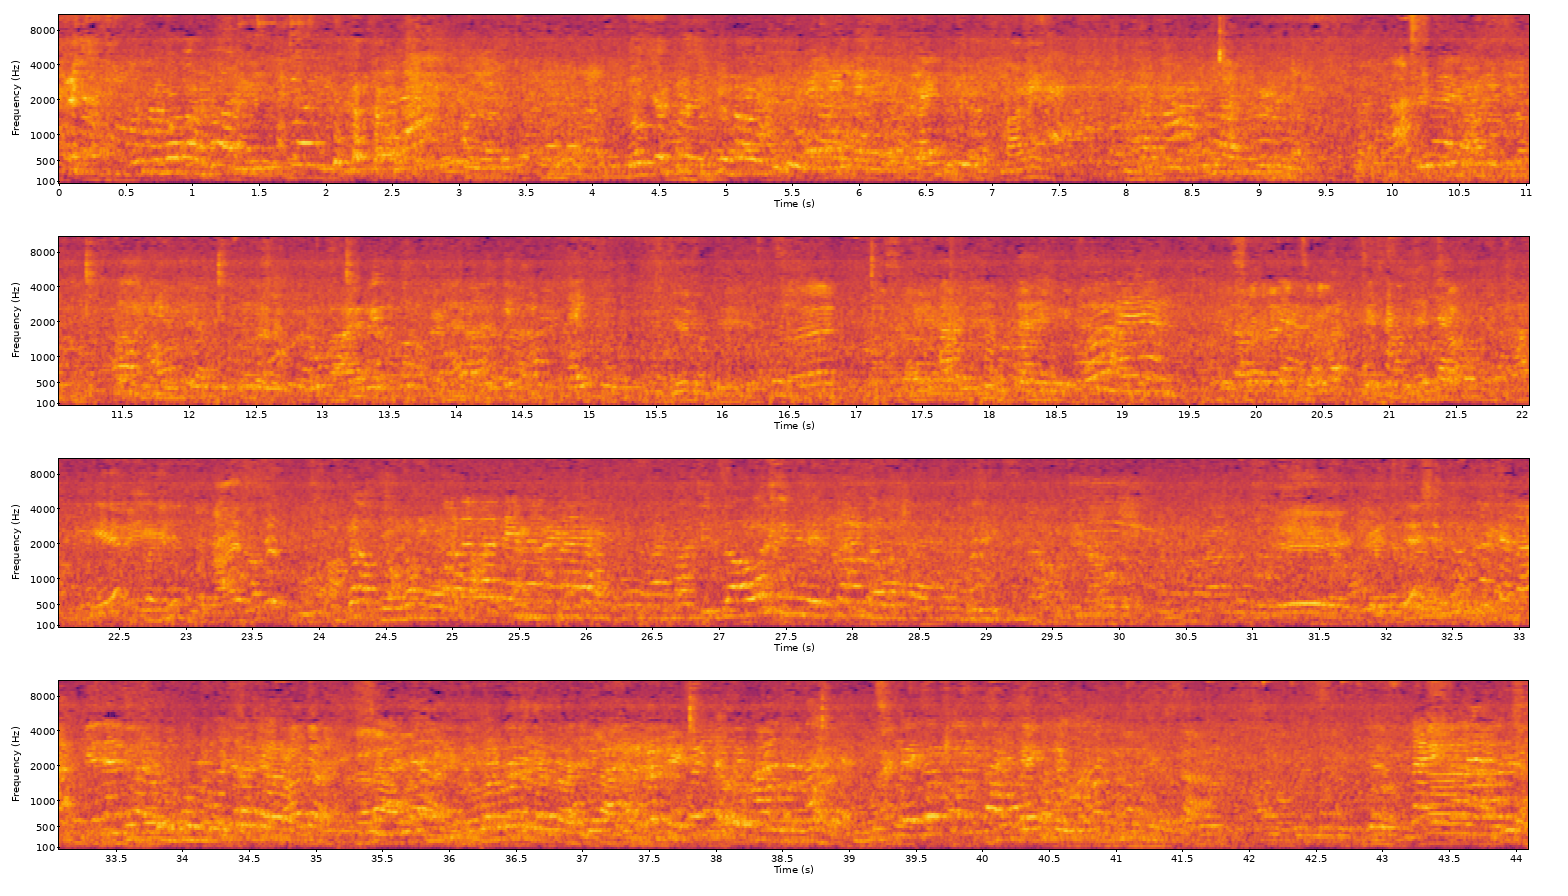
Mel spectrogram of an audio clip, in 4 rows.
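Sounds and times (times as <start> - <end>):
people chattering: 0.0 - 44.0.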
